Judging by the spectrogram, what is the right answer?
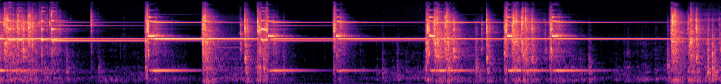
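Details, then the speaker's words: Gottlieb electromechanical pinball machine chime unit after rebuild, played normally: clear bell tones in irregular bursts, low, medium and high chimes (tens, hundreds, thousands) each distinct and decaying cleanly; normal chime operation. "But just listen, you'll hear low, medium, and high. There's hundreds."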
